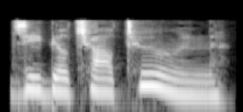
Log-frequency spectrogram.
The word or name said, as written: dzibilchaltun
